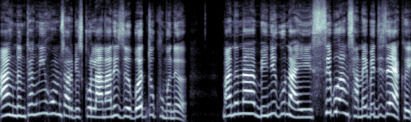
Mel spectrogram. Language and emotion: Bodo, angry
